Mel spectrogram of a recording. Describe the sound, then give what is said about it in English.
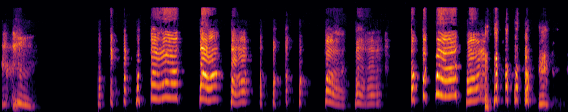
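A group of chickens clucks the melody of a song in a rapid, rhythmic series of bright, pitched bursts that rise and fall like a tune, loud, with a short pause near the start and no talking. “One of them is called …. And they sing a song by … called ….”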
